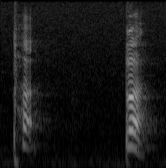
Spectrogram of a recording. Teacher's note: the place of articulation might be labial, bilabial, p, b, where it stopped altogether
